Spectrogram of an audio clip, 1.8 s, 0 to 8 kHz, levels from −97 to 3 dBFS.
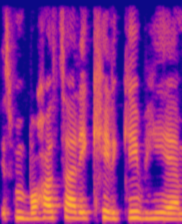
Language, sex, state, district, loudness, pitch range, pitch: Hindi, female, Bihar, Sitamarhi, -15 LUFS, 205-230 Hz, 220 Hz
